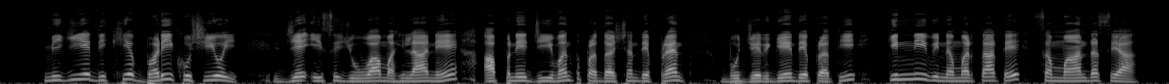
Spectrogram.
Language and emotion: Dogri, happy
